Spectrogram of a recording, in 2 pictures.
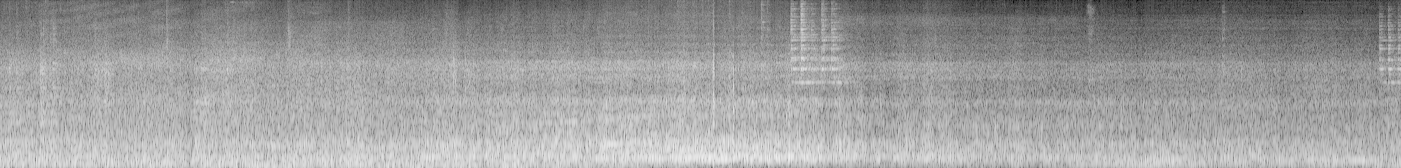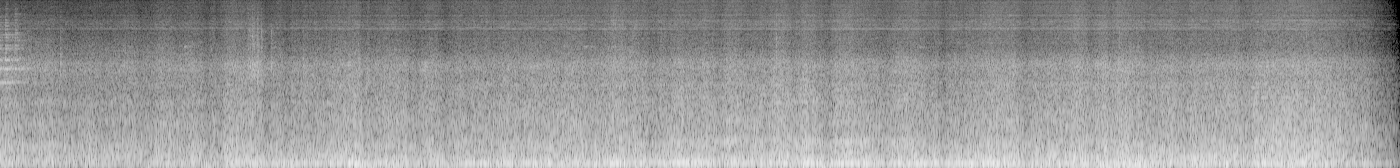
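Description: Restored PCC streetcars running on street tracks: a steady rumble of wheels on the rails and running gear, mixed with city street noise. Two short, high rings stand out, about a third of the way in and again about halfway through.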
